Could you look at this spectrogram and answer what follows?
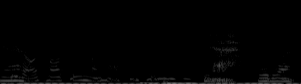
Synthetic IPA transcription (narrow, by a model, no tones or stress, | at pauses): e̝dæʊed̥ɦɔ̰ːd̥liʊmænɦɑ̈sɒ̽mpʰo̝liiɡ̥ɐjæʋed̥uʋɑ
